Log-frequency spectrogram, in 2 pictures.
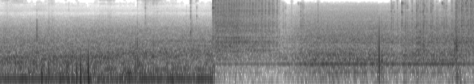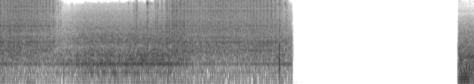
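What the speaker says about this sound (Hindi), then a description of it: "अब मैं सिलाई लगाने लगी" A sewing machine stitches a kurta with a continuous, close mechanical whir in long runs broken by brief pauses, then stops abruptly into silence.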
